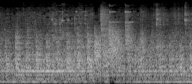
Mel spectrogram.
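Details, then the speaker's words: Yard-sale Craftsman walk-behind mower, with a generator also running nearby: small engine buzzes with a wavering, uneven tone and the beat stumbles now and then; running rough. "I leveled the trailer but that was the problem it still sounds like hell"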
